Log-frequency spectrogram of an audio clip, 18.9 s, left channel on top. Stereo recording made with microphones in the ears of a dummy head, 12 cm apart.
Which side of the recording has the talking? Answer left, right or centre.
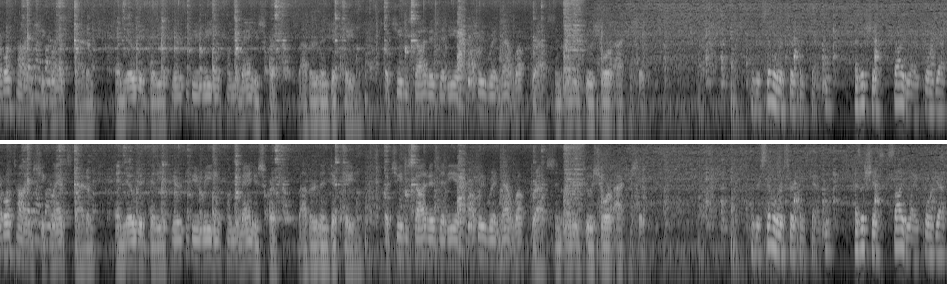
right.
